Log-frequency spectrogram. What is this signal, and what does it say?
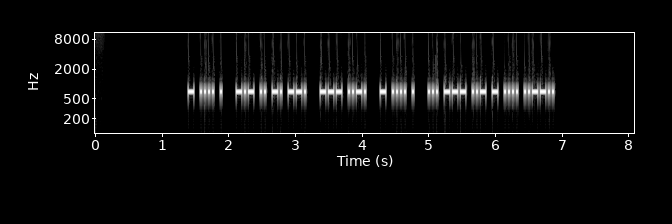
Morse code, heard as a keyed tone, about 40 wpm, 700 Hz. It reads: THE KING OF THE SOUTH?
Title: Sentences from Top 1000 Words - Review Part 2 - 40wpm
